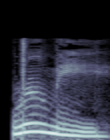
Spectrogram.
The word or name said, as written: roomie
